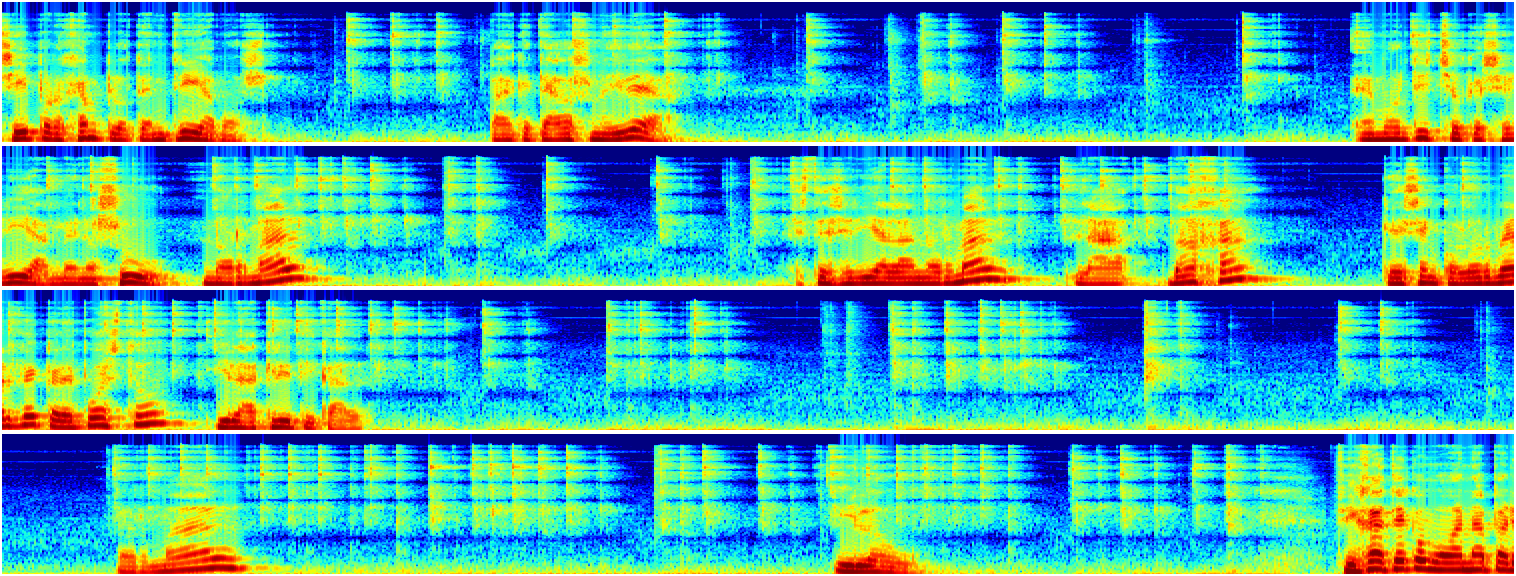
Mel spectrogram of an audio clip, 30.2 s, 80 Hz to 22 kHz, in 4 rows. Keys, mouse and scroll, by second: 0.0 click, 2.0 ctrl+w, 2.2 ctrl+w, 3.0 ctrl+w, 3.3 ctrl+w, 4.6 a, 5.3 ctrl+p, 6.2-13.8 typing, 15.6-20.7 typing, 20.8 Return, 22.0 ctrl+p, 23.2-28.7 typing, 26.4 ctrl+p, 28.8 Return, 29.8-30.1 typing.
